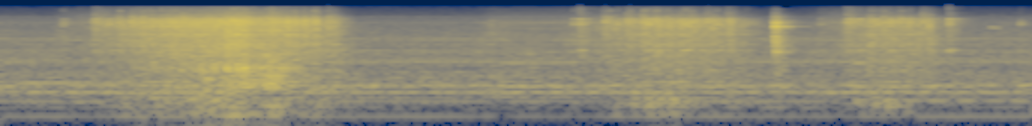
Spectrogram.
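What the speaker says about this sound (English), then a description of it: "Put the needle in, turn it as it is, and I'm going to sew that." A sewing machine stitches around a kurta neckline in short whirring runs, a louder sustained burst first and then lighter stop-start stitching with small mechanical clicks, close by and with no voices.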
